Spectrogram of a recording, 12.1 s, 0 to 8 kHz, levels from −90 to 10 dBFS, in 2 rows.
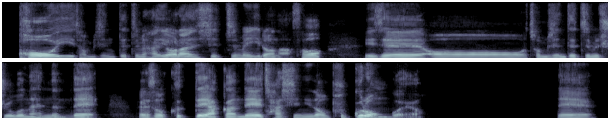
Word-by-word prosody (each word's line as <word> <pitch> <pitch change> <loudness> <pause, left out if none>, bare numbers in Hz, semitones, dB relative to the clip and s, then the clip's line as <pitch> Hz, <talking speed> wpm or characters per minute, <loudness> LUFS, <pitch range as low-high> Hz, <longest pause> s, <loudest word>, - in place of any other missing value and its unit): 거의 165 +2 +5
점심때쯤에 115 -4 -14
한 125 +1 -7
11:00쯤에 130 +1 -2
일어나서 110 - -2 0.4
이제 105 -1 +1
어 90 -1 -2
점심때쯤에 110 -1 -6
출근을 120 0 -3
했는데 110 -5 -2 0.4
그래서 100 +1 -1
그때 120 +4 +3
약간 110 -1 +3
내 110 +3 +6
자신이 115 +2 -6
너무 95 -2 -1
부끄러운 125 - +4
거예요. 90 - -9 1.4
네. 100 -2 -4
110 Hz, 240 characters per minute, -24 LUFS, 100-125 Hz, 1.4 s, 내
